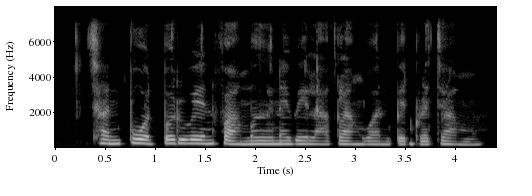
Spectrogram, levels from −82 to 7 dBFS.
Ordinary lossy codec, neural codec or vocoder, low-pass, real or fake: none; none; 7.2 kHz; real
